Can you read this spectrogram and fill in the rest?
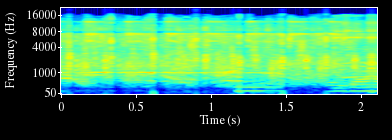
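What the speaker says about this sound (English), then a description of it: "give God a hand clap of praise" A church congregation clapping hands in praise, brisk dense clapping over a brief stretch with a voice and some held tones under it.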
